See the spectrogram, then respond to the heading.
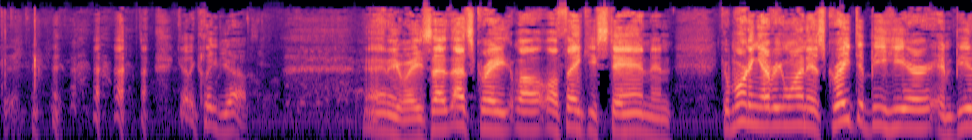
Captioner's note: laughs; applause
